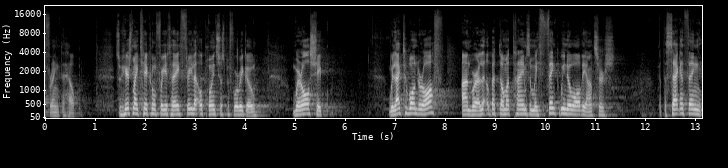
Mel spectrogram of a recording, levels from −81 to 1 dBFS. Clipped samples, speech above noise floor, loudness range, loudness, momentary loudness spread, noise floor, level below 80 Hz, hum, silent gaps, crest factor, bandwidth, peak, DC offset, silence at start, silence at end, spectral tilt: under 0.1%; 40 dB; 3 LU; -21 LUFS; 13 LU; -61 dBFS; -76 dBFS; none; none; 20 dB; 19 kHz; -2 dBFS; under 0.1%; 0 s; 0 s; -5.5 dB/octave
